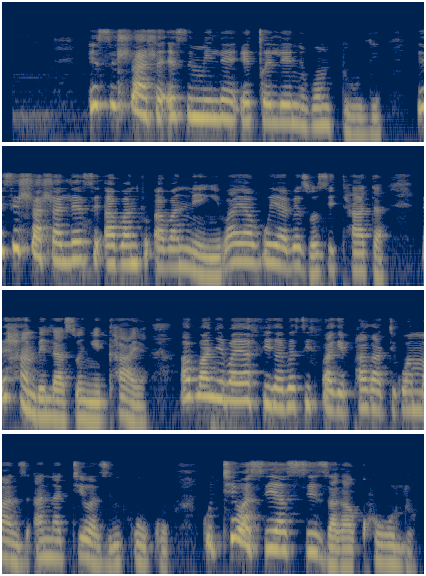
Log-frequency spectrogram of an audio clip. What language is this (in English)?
North Ndebele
